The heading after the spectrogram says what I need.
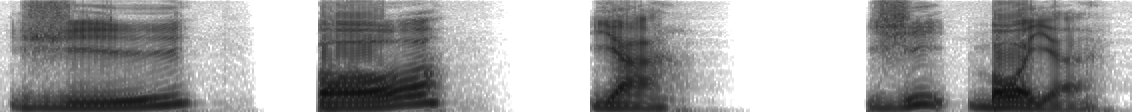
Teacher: ela é uma paroxítona porque a penúltima é a mais forte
